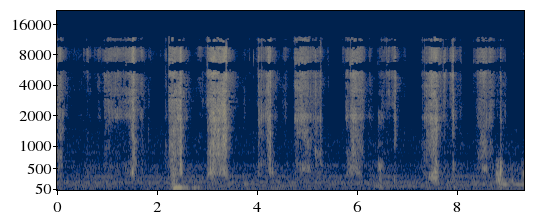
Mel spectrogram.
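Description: A metal utility knife cuts and scrapes chunks from the edge of a small, solid green floral foam piece with glitter dents. Eight dry, crunchy scraping bursts come at an uneven pace, bright and hissy with almost no low end. Each one dies away quickly into near silence.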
